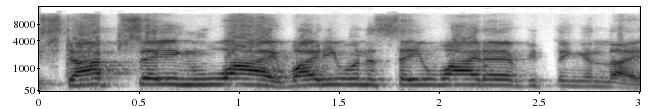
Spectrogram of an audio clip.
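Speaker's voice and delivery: shrill, very high, loud shouting. Retelling how a guy in Marseille yelled at the speaker: retelling a yell. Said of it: "The guy was yelling at me".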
